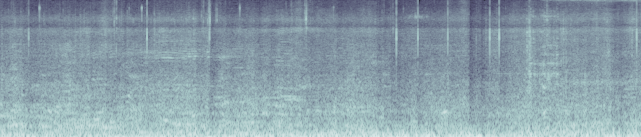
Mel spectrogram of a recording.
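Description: Wheelchair rolling fast down a paved street: a steady, loud rolling noise heaviest in the low end, with small scattered clicks and rattles.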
